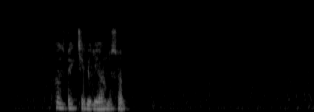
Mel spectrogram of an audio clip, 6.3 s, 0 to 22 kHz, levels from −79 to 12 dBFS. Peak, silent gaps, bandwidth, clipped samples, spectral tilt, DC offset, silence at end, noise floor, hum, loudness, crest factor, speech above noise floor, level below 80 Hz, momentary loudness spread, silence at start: -26 dBFS; none; 7.4 kHz; under 0.1%; -6 dB/octave; under 0.1%; 3.8 s; -76 dBFS; none; -43 LUFS; 22 dB; 34 dB; -82 dBFS; 8 LU; 1.1 s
